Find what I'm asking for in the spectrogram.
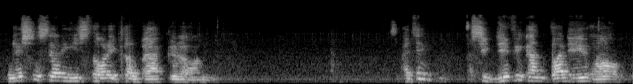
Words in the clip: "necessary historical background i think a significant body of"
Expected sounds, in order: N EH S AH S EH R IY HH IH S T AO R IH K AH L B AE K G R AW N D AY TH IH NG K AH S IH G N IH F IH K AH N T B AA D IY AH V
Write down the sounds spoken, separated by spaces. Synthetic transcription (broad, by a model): N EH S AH S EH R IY HH IH S T AO R IH K AH L B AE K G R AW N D AY T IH NG K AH S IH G N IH F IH K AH N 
